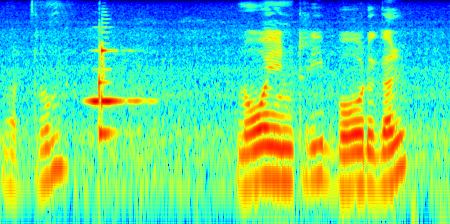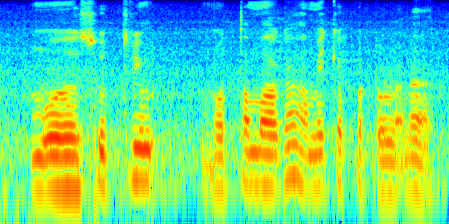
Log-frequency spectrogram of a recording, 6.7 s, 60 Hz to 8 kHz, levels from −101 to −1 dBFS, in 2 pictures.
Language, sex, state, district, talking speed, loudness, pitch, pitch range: Tamil, male, Tamil Nadu, Nilgiris, 70 wpm, -21 LUFS, 145 Hz, 135-165 Hz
